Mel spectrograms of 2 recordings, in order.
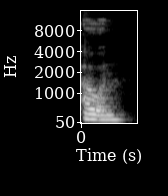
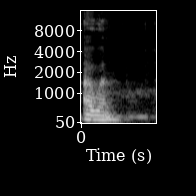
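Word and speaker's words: Ogham: It's the first in the alphabets um of both the runes uh and the um Celtic Owen, which is spelled O G H A M but pronounced Owen.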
